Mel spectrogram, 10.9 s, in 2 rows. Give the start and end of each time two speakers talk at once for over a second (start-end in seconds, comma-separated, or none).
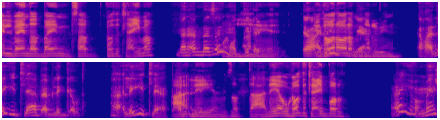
2.7-4.7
